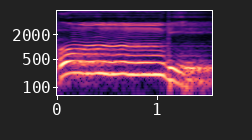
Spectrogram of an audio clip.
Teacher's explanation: mim sukun bertemu ba bacaan Ikhfa Syafawi kita tekan tiga ketuk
